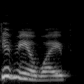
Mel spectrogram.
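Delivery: grossed-out, squeamish, disgusted, curt tone. Retelling a character's reaction after a handshake, imitating a disgusted character. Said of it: "disgusted look on her face".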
